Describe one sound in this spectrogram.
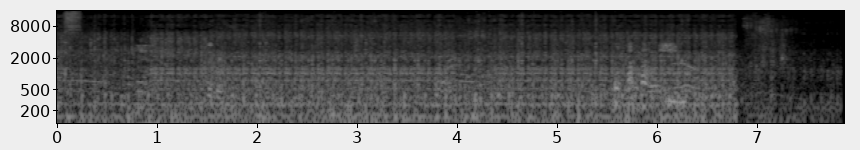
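Car engines idle with a deep, rumbling growl.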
